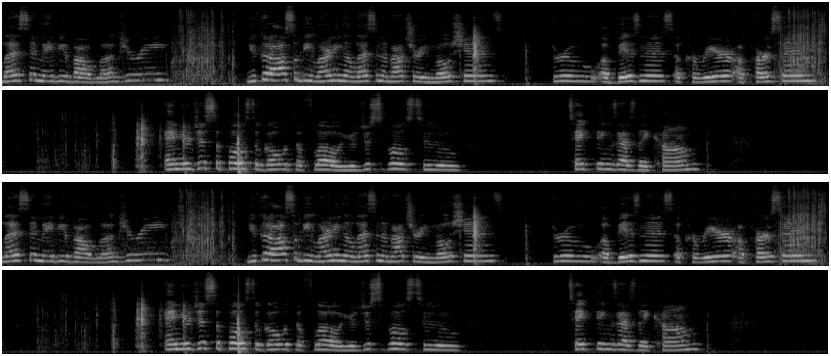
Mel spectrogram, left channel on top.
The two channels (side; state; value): both; normal; correlation 0.73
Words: maybe about luxury. You could also be learning a lesson about your emotions through a business, a career, a person. And you're just supposed to go with the flow. You're just supposed to take things as they come.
